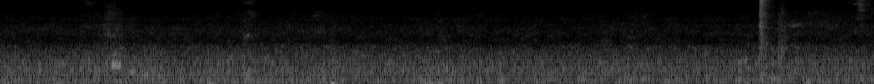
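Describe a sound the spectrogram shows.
Objects are set down and moved on a hard tabletop with soft knocks.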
